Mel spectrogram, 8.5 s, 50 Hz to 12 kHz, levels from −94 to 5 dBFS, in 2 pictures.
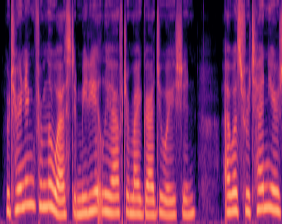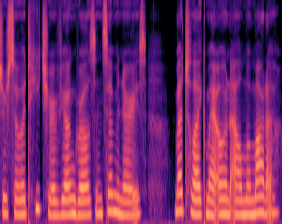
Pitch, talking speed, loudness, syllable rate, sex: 240 Hz, 200 wpm, -17 LUFS, 5.8 syllables/s, female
